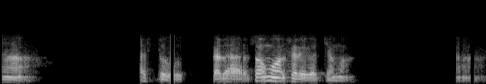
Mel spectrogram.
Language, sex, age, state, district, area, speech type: Sanskrit, male, 60+, Karnataka, Dakshina Kannada, rural, conversation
